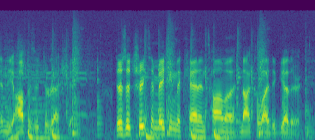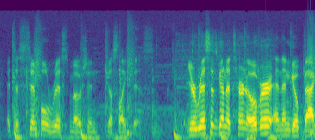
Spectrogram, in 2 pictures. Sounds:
music, speech

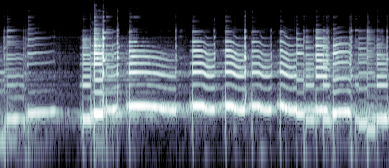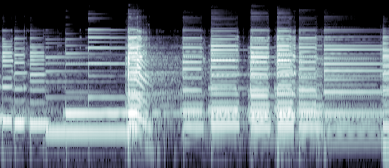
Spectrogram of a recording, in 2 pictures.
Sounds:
music, electric guitar, musical instrument, effects unit, guitar, plucked string instrument

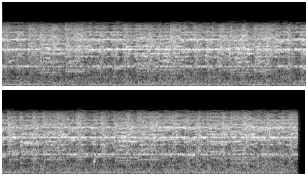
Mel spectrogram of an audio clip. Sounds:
music

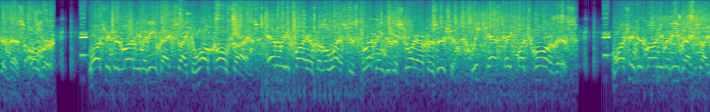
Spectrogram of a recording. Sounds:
police radio chatter

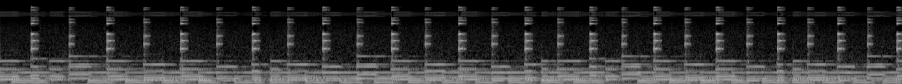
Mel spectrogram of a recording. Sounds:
video game music, music

